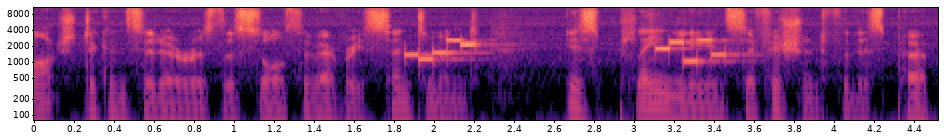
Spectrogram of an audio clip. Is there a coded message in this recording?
Yes: five-tone selective call (ZVEI) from 1.9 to 3.5 s, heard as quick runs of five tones, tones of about 70 ms, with room echo and speech in English. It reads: 42559 70114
